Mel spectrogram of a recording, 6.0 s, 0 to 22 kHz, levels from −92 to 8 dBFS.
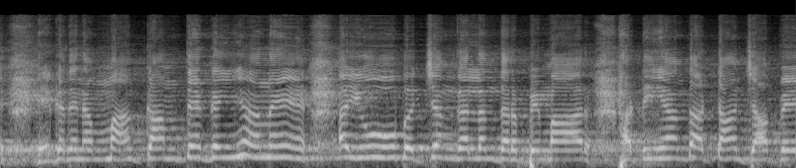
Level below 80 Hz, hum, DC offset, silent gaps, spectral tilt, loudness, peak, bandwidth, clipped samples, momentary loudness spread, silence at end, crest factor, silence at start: -38 dBFS; none; under 0.1%; none; -4 dB/octave; -19 LUFS; -6 dBFS; 15.5 kHz; under 0.1%; 3 LU; 0 s; 12 dB; 0 s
